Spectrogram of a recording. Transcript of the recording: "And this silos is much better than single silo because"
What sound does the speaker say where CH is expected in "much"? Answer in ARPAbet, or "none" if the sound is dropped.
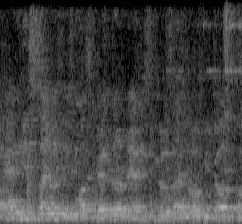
S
